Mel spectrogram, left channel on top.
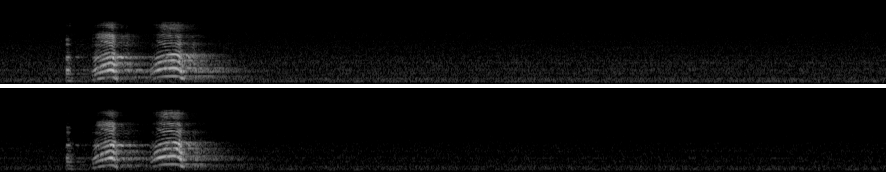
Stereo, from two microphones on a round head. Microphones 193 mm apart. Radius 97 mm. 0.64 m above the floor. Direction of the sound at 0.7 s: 25° left (ahead or behind).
